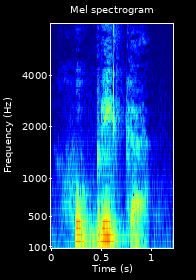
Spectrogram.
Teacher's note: A tônica está em bri, rubrica.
